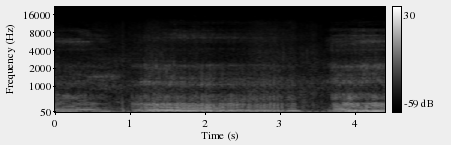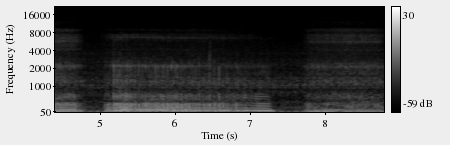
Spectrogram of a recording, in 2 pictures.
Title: Snoring sound (30 minutes)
